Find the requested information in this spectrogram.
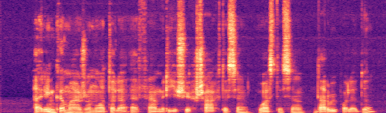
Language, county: Lithuanian, Tauragė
